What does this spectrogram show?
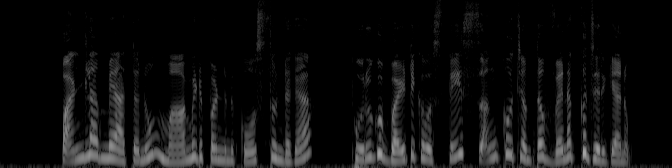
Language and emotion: Telugu, disgusted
